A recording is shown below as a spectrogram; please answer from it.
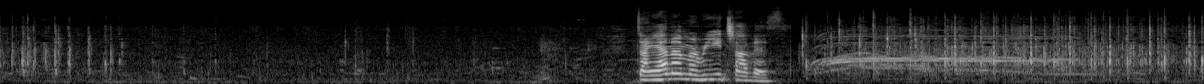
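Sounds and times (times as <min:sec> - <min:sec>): audience clapping and cheering: 0:00.0 - 0:01.4, 0:08.0 - 0:12.0.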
